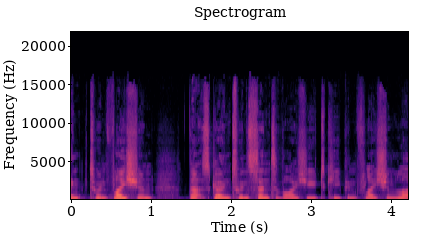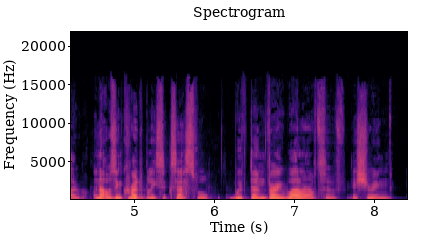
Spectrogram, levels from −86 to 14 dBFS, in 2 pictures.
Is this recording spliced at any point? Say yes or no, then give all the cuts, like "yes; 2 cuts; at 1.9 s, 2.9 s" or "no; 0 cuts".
yes; 1 cut; at 4.4 s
